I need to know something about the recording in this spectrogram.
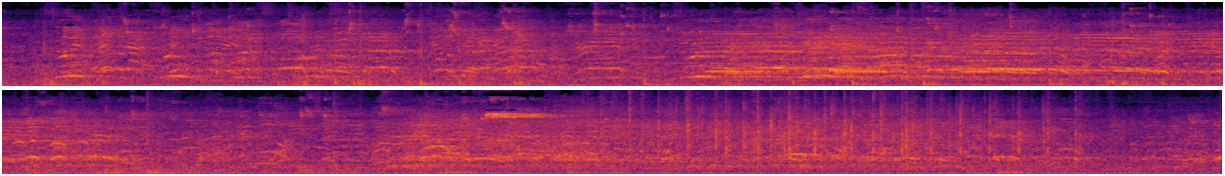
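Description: A crowd murmurs and cheers in a large echoing gym.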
